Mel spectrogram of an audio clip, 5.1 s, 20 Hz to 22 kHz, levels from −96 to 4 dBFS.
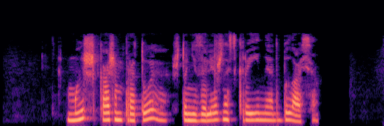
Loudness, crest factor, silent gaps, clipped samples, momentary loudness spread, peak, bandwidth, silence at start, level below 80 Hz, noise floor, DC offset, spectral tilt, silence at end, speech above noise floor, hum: -18 LUFS; 16 dB; none; under 0.1%; 7 LU; -2 dBFS; 7.4 kHz; 0.9 s; -62 dBFS; -74 dBFS; under 0.1%; -5.5 dB/octave; 0.9 s; 57 dB; none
